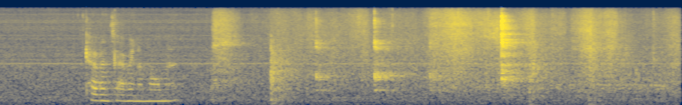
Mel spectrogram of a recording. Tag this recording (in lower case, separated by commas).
speech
